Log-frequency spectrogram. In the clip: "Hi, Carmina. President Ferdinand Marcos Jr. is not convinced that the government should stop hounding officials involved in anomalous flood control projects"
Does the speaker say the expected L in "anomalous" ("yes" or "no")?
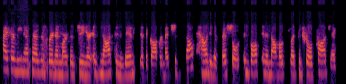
no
